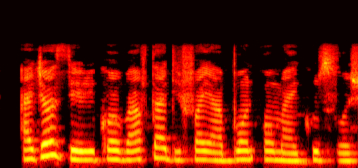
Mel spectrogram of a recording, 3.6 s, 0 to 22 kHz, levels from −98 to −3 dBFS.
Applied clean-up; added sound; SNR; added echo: none; none; none; none.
